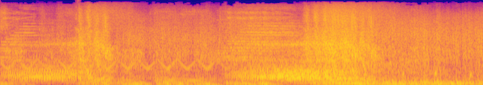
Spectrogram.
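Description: Cartoon explosions boom over and over.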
